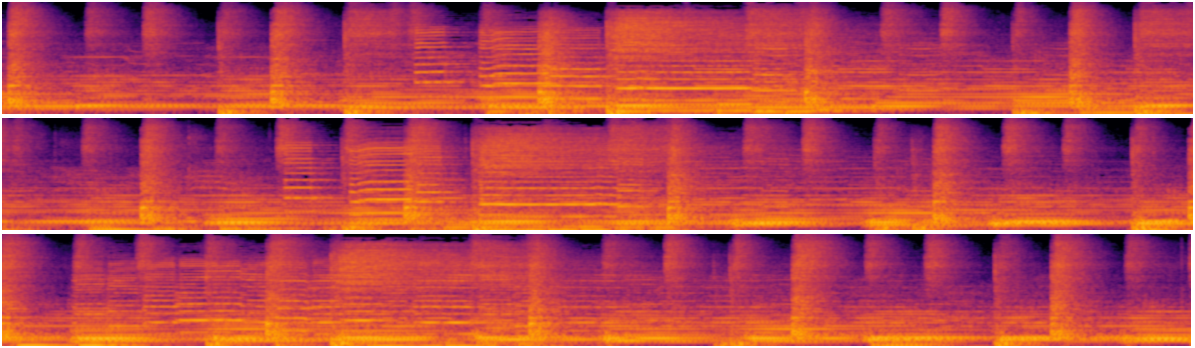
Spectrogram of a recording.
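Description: Live instrumental funk-jazz band improvising: drum kit keeping a steady beat under electric bass, keyboards and saxophone.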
